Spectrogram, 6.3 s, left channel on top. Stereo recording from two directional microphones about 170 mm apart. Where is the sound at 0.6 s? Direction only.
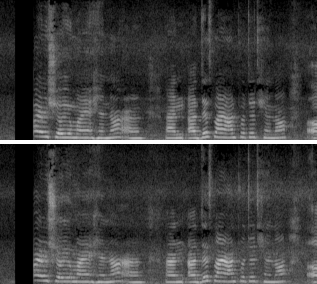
20° left (ahead or behind).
